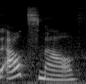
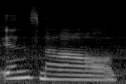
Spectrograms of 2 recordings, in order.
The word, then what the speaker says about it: Innsmouth: Wait, what's wrong with Outsmouth? Did I say it wrong? Wait, did I say... Is it Outsmith? Oh, it's a Lovecraft reference? I'm so sorry. Oh, to Innsmouth. I got you.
